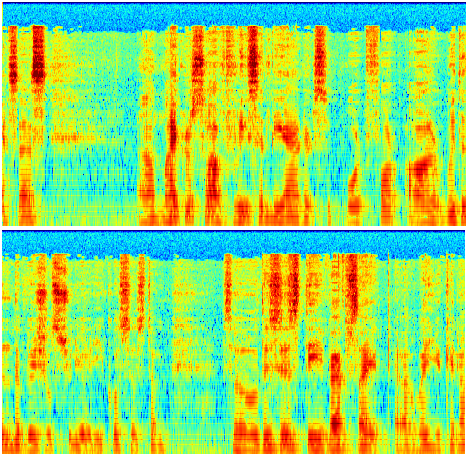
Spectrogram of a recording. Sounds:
Speech

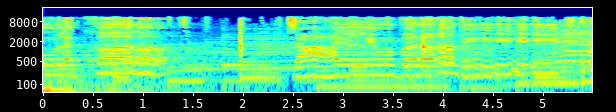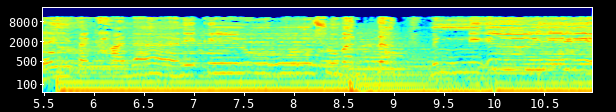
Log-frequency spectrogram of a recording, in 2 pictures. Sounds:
Music

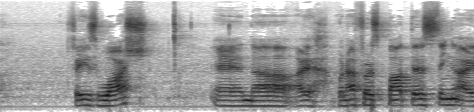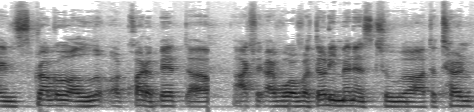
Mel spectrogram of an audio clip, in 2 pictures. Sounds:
Speech

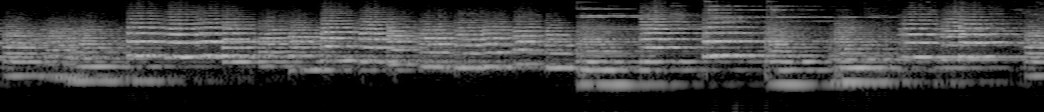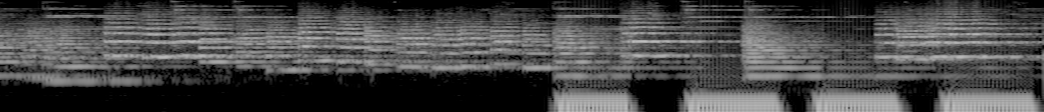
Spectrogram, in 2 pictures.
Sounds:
Music

